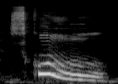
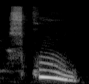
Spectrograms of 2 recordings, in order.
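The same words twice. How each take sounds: First: The final L is made with the tongue tip. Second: The final L is made with rounded lips. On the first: The speaker calls it right. "Instead, bring out your tongue" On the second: The speaker calls it wrong. "So you don't say school. Do not shoot out your lips"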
